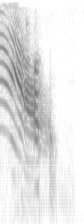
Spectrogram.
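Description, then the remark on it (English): A single high, wailing scream from a woman in a film, like a yowling cat, starting strong and sliding downward in pitch before breaking off after about a second. It is loud, with no talking. “Is she still fucking screaming?”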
